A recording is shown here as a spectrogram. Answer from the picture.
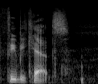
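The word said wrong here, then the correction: Phoebe Cates: Kates. – Okay, there you go.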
